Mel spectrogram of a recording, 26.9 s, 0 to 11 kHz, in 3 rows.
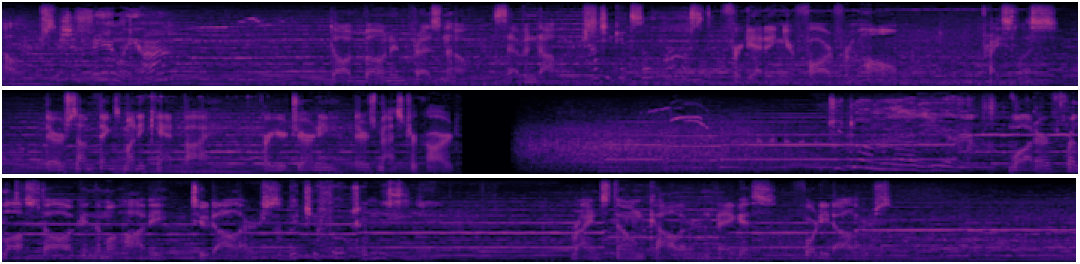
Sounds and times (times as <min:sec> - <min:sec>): Speech: 0:00.0 - 0:01.4, 0:02.8 - 0:07.5, 0:08.2 - 0:08.8, 0:09.4 - 0:12.8, 0:15.9 - 0:21.6, 0:22.7 - 0:25.4
Music: 0:00.0 - 0:12.8, 0:13.9 - 0:26.8.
